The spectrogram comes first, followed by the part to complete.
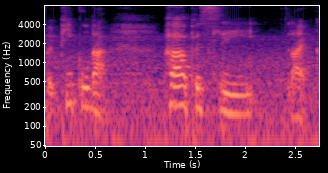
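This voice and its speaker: A woman is speaking. Noticeable noise runs in the background. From England, born in France near Paris. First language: French. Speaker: YouTuber. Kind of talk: casual chat. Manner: halting, many fillers.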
